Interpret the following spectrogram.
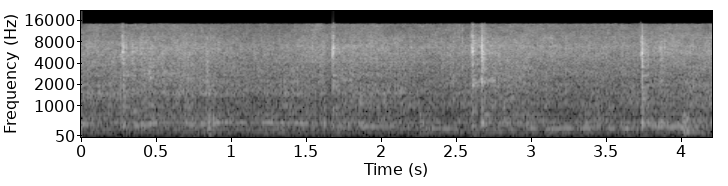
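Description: Yardlong beans, potato and pointed gourd sizzling steadily in hot oil in a wok while a metal spatula stirs and tosses them, knocking sharply against the pan a few times.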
